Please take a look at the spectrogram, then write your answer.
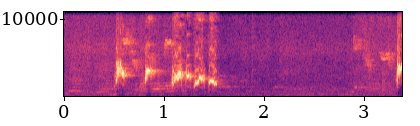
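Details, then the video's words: Red-whiskered bulbul singing in Thailand, southern-style phrasing to stimulate caged birds and tutor young: a quick phrase of bright, rolling whistled notes, silence, then a single rising note at the end. "เสียงนกกรงหัวจุก ร้อง ริก เปิดให้นกฟัง ยั่วให้นกคึกจัด"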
